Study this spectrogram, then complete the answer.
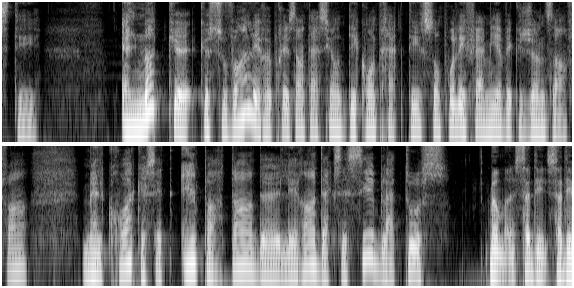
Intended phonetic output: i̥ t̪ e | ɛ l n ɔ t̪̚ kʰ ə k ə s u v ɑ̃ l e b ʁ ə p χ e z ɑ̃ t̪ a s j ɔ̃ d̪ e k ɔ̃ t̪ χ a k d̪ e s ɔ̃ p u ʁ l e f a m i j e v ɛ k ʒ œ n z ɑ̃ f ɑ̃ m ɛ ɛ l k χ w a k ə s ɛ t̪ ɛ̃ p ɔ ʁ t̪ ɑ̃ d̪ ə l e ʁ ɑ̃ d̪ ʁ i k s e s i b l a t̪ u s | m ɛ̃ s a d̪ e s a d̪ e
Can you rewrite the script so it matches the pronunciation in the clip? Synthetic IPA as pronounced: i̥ t̪ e | ɛ l n ɔ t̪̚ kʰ ə k ə s u v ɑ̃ l e ʁ ə p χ e z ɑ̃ t̪ a s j ɔ̃ d̪ e k ɔ̃ t̪ χ a k t̪ e s ɔ̃ p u ʁ l e f a m i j a v ɛ k ʒ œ n z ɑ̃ f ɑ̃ m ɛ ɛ l k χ w a k ə s ɛ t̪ ɛ̃ p ɔ ʁ t̪ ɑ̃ d̪ ə l e ʁ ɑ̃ d̪ ʁ a k s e s i b l a t̪ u s | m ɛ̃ s a d̪ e s a d̪ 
